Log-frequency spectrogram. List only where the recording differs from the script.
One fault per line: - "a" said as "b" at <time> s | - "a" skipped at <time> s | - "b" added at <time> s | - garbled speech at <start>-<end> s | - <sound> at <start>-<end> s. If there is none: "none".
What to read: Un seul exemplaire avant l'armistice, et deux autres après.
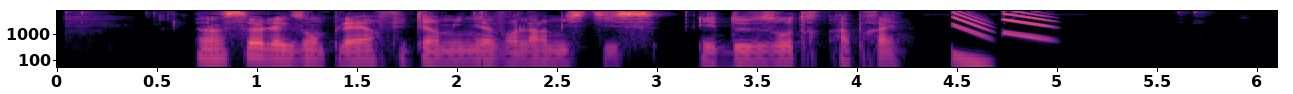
- "fut terminé" added at 1.6 s
- chirp at 4.5-5.0 s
